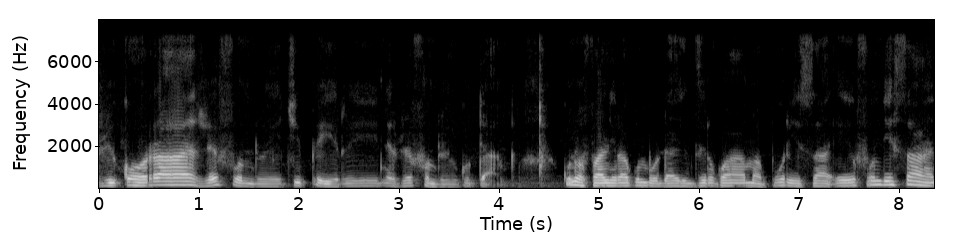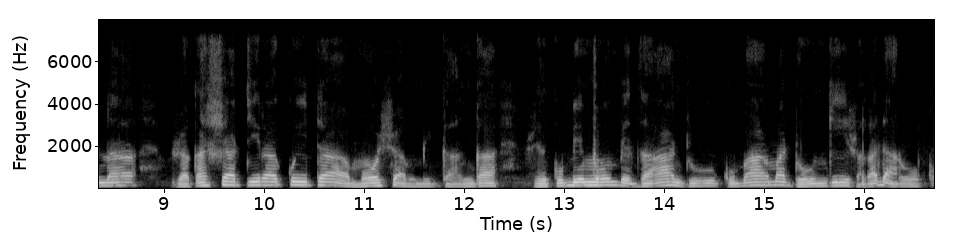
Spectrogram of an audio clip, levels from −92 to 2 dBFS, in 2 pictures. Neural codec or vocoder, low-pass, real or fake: vocoder, 22.05 kHz, 80 mel bands, WaveNeXt; 7.2 kHz; fake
